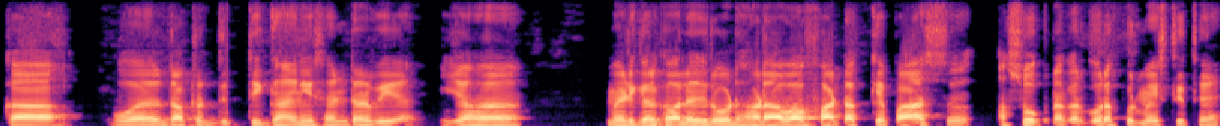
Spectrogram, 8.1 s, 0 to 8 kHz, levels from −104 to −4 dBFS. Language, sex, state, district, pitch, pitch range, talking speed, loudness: Hindi, male, Uttar Pradesh, Gorakhpur, 135 Hz, 125-140 Hz, 170 wpm, -15 LUFS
